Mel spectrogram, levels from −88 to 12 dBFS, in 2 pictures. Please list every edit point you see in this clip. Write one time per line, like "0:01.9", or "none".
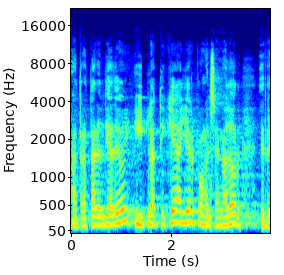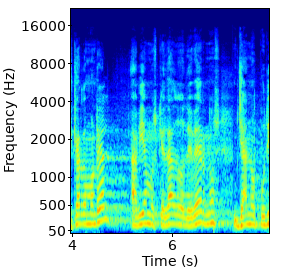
none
